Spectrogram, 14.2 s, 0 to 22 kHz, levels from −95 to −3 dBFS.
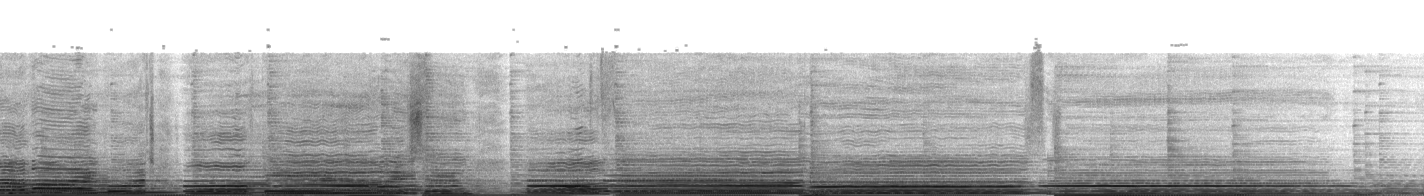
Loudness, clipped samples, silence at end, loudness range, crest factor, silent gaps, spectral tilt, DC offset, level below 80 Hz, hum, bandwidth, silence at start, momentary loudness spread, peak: -14 LUFS; under 0.1%; 0 s; 3 LU; 12 dB; none; -6 dB/octave; under 0.1%; -38 dBFS; none; 16.5 kHz; 0 s; 12 LU; -2 dBFS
